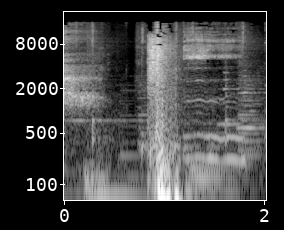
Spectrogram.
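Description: Background music with a single heavy thunk about a second in: a cartoon impact sound effect of a bicycle landing hard after riding down a flight of stairs.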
